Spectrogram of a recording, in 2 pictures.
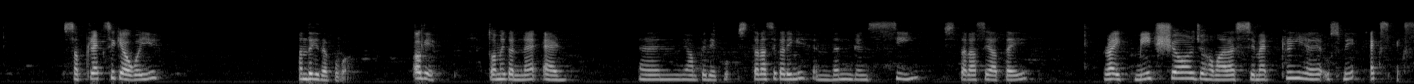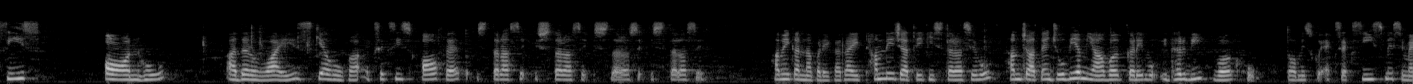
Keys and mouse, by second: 0.1 ctrl+super+z, 1.3 click, 4.2 ctrl+z, 7.5-8.6 drag, 8.6 middle click, 11.1 KP_1, 12.5-16.5 drag, 17.2 ctrl+z, 18.1-23.0 drag, 23.0 ctrl+z, 23.4 ctrl+z, 23.7 ctrl+z, 24.0 ctrl+z, 24.4 ctrl+z, 25.3 ctrl+z, 27.4-28.2 drag.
